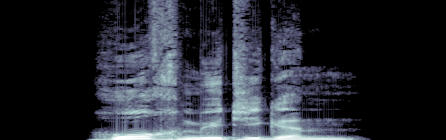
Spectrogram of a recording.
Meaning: strong dative masculine/neuter singular of hochmütig
- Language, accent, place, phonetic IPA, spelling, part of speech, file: German, Germany, Berlin, [ˈhoːxˌmyːtɪɡəm], hochmütigem, adjective, De-hochmütigem.ogg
